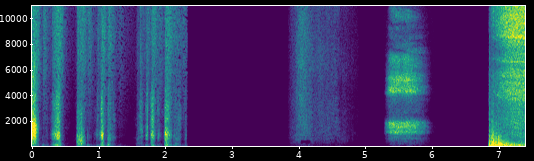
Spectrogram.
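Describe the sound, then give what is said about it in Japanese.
Breath is blown close into the ear after ear cleaning: a quick series of short, breathy puffs, then softer faint breaths, and finally a loud, sustained rush of air. “耳かき ASMR といえば、息をふーってするのもいいんだよね。結構耳掃除したし、もうふーしていいよね。”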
